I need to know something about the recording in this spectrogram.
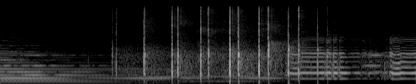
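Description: Cretan folk music on laouto and Cretan lyra. A sustained chord fades out, then single plucked laouto notes ring out, and about three seconds in the bowed lyra comes in with a long held note.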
